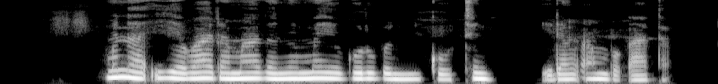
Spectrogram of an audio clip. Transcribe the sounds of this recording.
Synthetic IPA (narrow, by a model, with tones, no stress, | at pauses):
mʊ˦naː˨ʔɪ˦ja˨baː˦da˨maː˦ɡɐ˨nɪ˦mːɐ˦jɡʷʊ˦ɽbʊ˨nːɪ˨kʷoː˨tɪ˦ŋ | ʔɪ˨dɐ˦ŋʔa˦mbʊ˨kʼaː˦ta˨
